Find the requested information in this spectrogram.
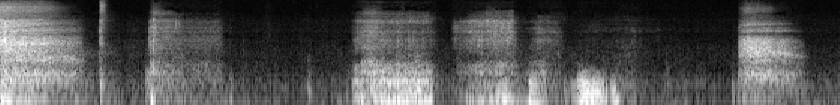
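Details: Chihuahua's owner (dad) snoring while the dog cuddles him: noisy sleeping breaths in irregular bursts, some low and rumbling, some airy and snorting; snoring.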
